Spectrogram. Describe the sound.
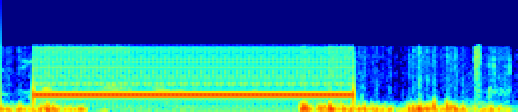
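Telephone ringback tone as an automated phone system dials an office extension, a single steady mid-pitched tone lasting about two seconds, followed by faint low rumbling noise.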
